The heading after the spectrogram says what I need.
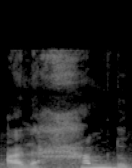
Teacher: الحمد میں ہا جو ہے وہ وسط حلق سے ادا ہوتی ہے، لیکن ہا کا مخرج درست ادا نہ کیا جائے اور ہا کی بجائے ہا پڑھ دیا جائے اور الحمد کی بجائے الحمد پڑھ دیا جائے تو یہ حرام ہے۔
